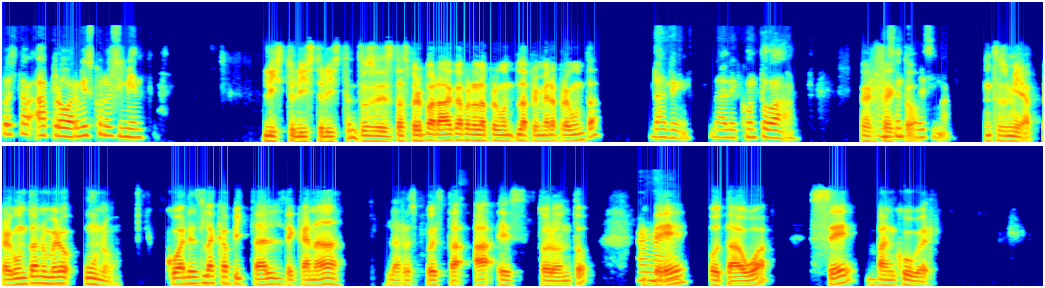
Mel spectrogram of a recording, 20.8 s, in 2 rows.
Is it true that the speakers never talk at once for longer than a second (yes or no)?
yes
